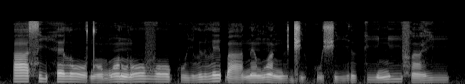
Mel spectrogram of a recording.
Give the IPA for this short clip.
aː˦ s i˦˨ h ɛ˦ l oː˦˨ d ɔ̃˨ b ɔ̃˦ ɾ ũ˧ ɾ oː˦ v oː˦ kʷ iː˧ l ɨ˦ l e˦ ɓ aː˨ n ɛ̃˧ ɡʷ ã˦˨ ŋ ɨ˧ d͡ʒ i˨ kʷ ɨ˨ ʃ iː˨˦ ɾ ɨ˧ k iː˦ ɲ iː˦ f ã˧ ɣ i˦

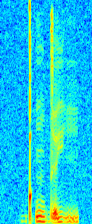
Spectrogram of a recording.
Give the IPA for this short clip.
ǃʼ ĩ˩ b d ɛ̰˩ j ḭ˩

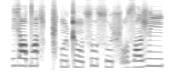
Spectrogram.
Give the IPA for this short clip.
ɣ e˦ dˤ õ˥˩ ɬ ǁʰ ũ˨ ʈ õ˨˩˦ s u˥˩ s u˨ ʂ ṵ˨ zˤ e˨˥ ʐ ĩ˦

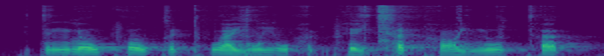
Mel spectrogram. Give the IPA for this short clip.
t̪ ɪ˨˧ ŋ l o˧ w pʰ o˨˧ w k ɵ˨ t̚ kʷʰ aː˨ j w iː˨˩ w h ɐ˧ k̚ pʰ e˨˩ j t͡sʰ ɐ˥ t̚ h ɔː˨˩ j n̪ uː˧ t̚ t̪ʰ ɐ˧ k̚

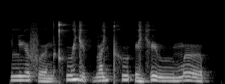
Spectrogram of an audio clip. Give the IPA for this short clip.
l i˧ ə̯ f ɤː˩ n kʰ u˧˥ j e˧˩ p̚ b a˧˥ j pʰ u˧˥ ʔ e˩ j ʔ e˥˨ ʋ uː˧ m ɤː˥˨ p̚

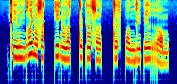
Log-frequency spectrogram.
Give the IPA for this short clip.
ʈʰ ẽ v ĩ ɡ ɔ i̯ ɳ o sˤ ɛ kː e ɡ ɛ̃ ðˤ ə˞ tː ə˞ k ɛ̃ sˤ o y̯ tː ə f p ɔ u̯ ŋ ɡ ʉ y̯ p e u̯ r ɔ m

